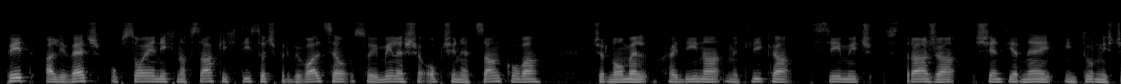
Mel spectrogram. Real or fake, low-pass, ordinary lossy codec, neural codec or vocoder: real; 7.2 kHz; AAC, 64 kbps; none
